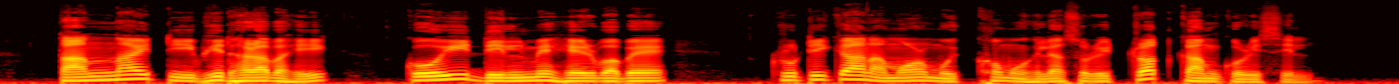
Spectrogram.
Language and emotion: Assamese, neutral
